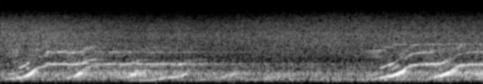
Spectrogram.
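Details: Humpback whale song phrase of repeated rising swoops, roughly every half second, each climbing and then levelling into a held tone, a quiet gap midway, then a louder run of upsweeps.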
